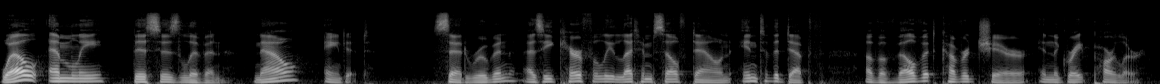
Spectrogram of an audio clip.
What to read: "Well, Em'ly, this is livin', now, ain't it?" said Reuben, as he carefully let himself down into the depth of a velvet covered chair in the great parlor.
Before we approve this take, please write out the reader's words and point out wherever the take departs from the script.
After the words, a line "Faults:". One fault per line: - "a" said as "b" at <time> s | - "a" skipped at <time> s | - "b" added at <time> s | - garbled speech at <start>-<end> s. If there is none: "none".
"Well, Em'ly, this is livin', now, ain't it?" said Reuben, as he carefully let himself down into the depth of a velvet covered chair in the great parlor.
Faults:
none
